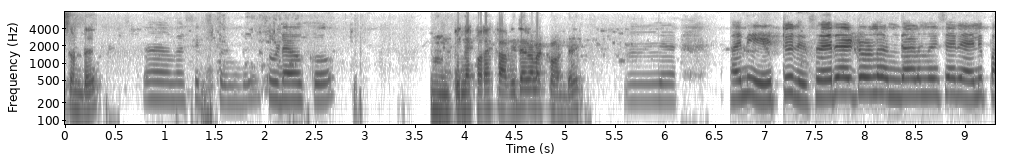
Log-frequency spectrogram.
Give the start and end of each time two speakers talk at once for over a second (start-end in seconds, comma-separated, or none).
none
